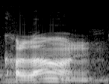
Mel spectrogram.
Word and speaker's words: Cologne: for the city called Cologne and that's why this word may be sound so French and in German pronounce cold but in English we still pronounce the French way cologne cologne has a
